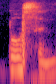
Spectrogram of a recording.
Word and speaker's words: boatswain: as both swain but they pronounce it as bosun the t is silent yes so what do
